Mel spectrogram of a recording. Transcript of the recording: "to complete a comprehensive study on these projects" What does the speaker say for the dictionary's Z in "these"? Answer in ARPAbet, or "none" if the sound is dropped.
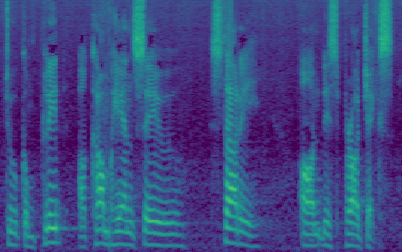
S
